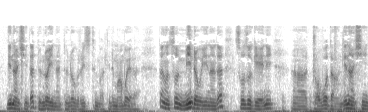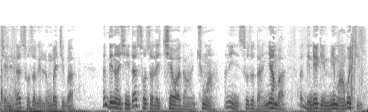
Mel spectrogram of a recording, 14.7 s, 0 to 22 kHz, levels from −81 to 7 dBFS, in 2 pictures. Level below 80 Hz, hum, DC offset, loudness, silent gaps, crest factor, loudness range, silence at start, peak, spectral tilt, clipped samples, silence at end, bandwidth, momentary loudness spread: -34 dBFS; none; under 0.1%; -24 LUFS; none; 16 dB; 2 LU; 0 s; -6 dBFS; -6 dB/octave; under 0.1%; 0 s; 8.8 kHz; 11 LU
